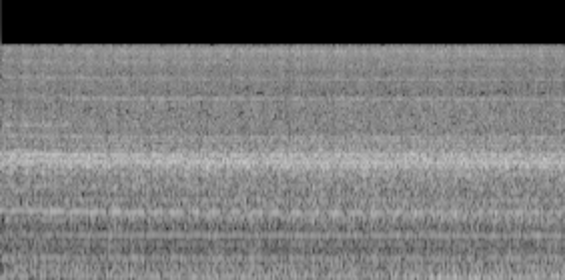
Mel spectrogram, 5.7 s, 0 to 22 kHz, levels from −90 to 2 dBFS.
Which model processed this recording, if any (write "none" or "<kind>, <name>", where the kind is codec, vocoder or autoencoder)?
none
